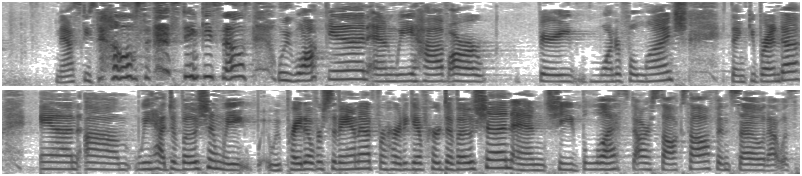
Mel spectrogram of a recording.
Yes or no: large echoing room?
yes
